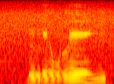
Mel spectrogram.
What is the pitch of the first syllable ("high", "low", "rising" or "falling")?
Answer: low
